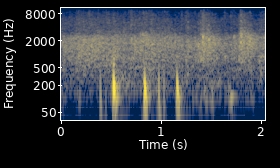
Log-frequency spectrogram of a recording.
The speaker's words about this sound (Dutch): Okay, thanks guys. Let's give them a hand. Laten we een applaus geven.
